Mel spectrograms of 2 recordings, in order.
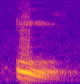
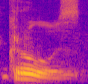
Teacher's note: But this word, the I is silent. So the sound O becomes elongated. Now it's a long sound, ooh. So you say cruise.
